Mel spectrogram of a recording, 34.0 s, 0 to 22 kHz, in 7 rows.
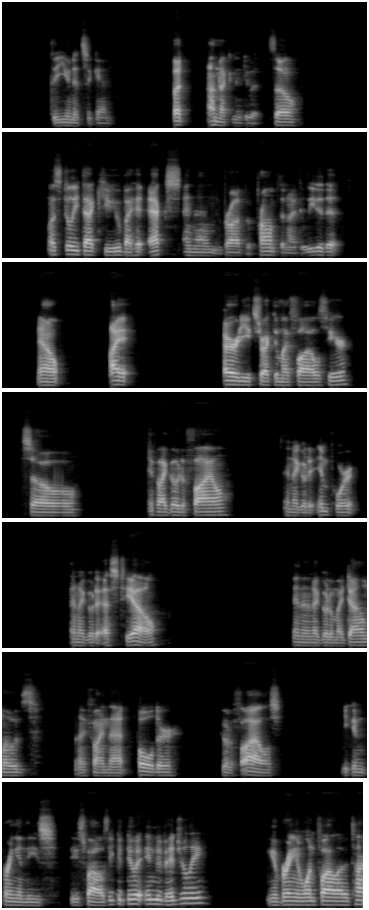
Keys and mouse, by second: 0.0 middle drag, 0.5 ctrl+middle drag, 0.8 shift+middle drag, 1.5-2.0 shift+middle drag, 3.4 middle drag, 3.7-4.3 middle drag, 4.8 middle drag, 5.1 middle drag, 6.2-6.5 middle drag.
